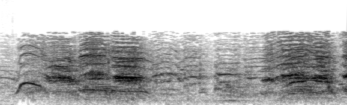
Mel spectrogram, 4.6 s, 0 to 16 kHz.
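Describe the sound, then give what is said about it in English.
Around 50 to 60 protesters, mostly students, chant and shout together through megaphones outside Corwin Pavilion during a Senate meeting, in loud, rhythmic bursts, with a brief lull partway through before the chanting swells again, sustained. “Using megaphones, around 50 to 60 protesters, who appeared to be mostly students, discussed the following grievances”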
